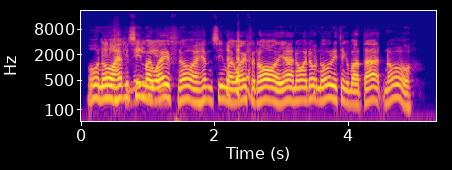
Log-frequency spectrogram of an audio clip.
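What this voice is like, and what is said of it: Put-on Midwestern accent. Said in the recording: “think of Fargo ... typical, like, Midwestern accent”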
